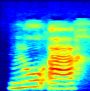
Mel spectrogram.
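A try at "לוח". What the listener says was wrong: No, luach. Because there's no aleph or ayin that would separate it. Luach. Luach. luach. Right, luach.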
